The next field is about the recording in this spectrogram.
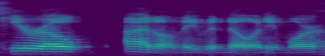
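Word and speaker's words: Herro: Which, by the way, why does he spell his name with two R's? How it's spelled like Haro. Tyler Haro. Anyways, I think it's pronounced Hero.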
